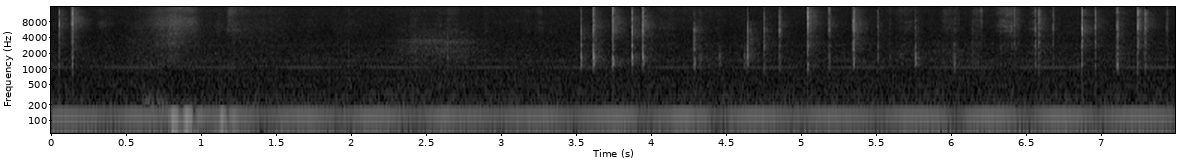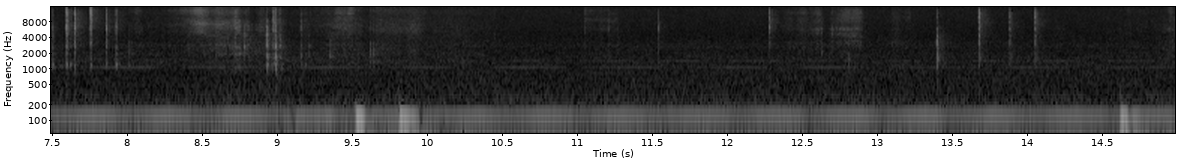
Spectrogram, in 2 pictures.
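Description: Long acrylic nails tap and scratch a small, flat, black plastic e.l.f. bronzer/blush compact with a hollow case. Light, dry clicks and scratchy ticks sit over a steady low hum, with a few louder knocks near the start, middle and end.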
